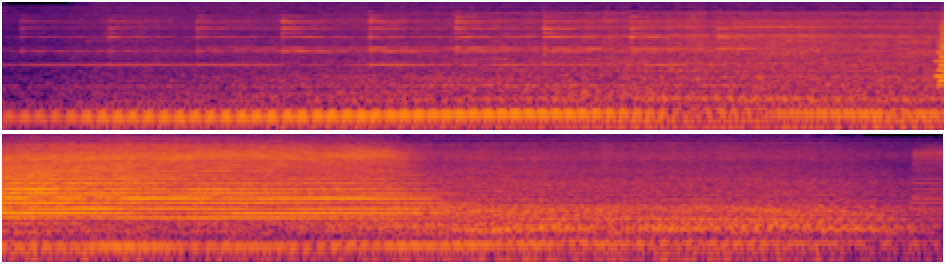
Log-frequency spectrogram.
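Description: A train rumbles steadily along the rails, then a loud, sustained horn blast cuts in about halfway through and holds for several seconds before the rumble continues alone.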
